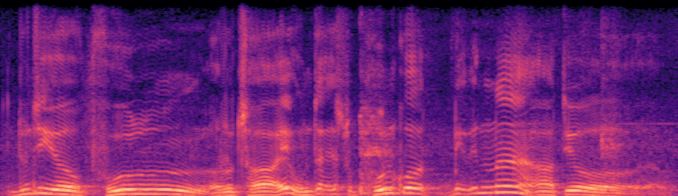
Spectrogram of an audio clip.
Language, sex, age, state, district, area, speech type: Nepali, male, 45-60, West Bengal, Darjeeling, rural, spontaneous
